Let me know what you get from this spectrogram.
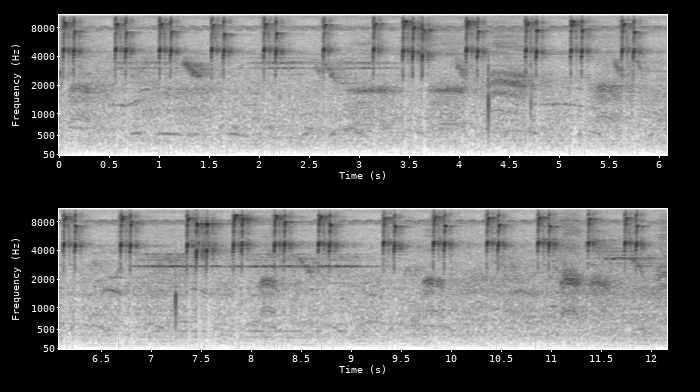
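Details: Steady chattering from a squirrel: brief high, dry clicks repeated about twice a second across the whole stretch, with scattered faint chirps and room noise behind.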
